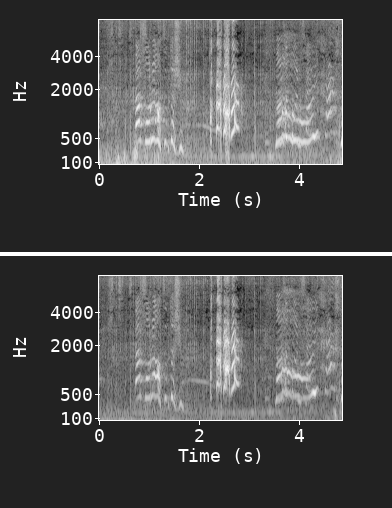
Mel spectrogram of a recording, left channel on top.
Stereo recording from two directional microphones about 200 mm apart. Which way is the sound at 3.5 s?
50° right (ahead or behind).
